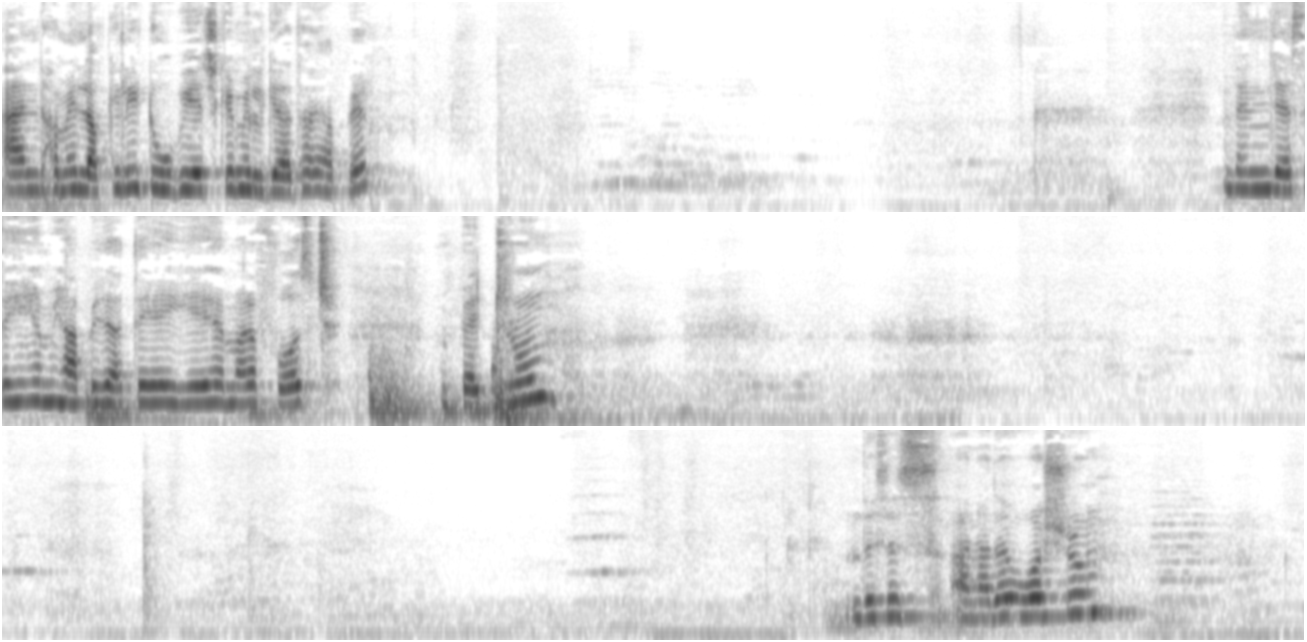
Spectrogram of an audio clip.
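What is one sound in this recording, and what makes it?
A young woman speaks calmly close by, in short bursts.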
